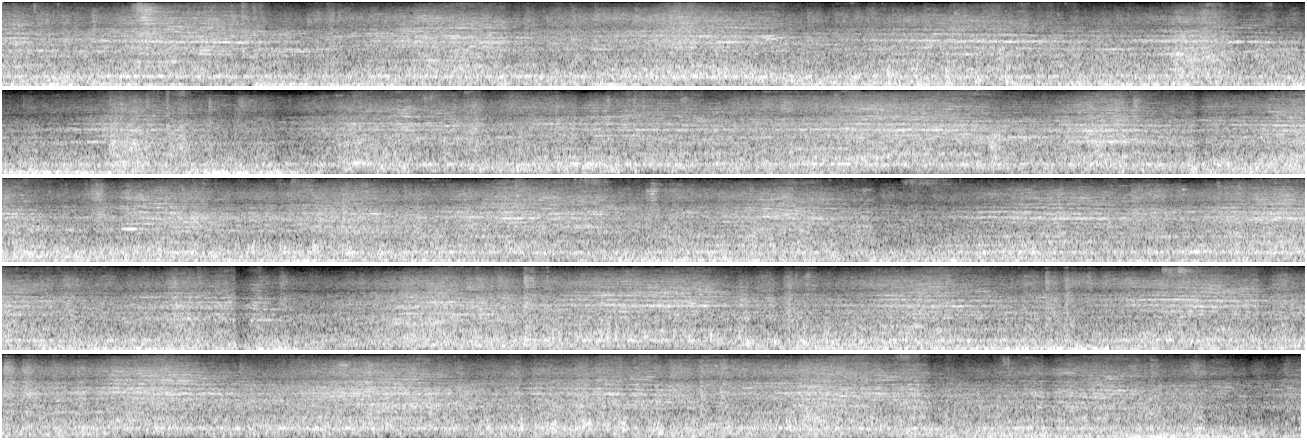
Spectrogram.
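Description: Double-stack intermodal well cars of a freight train rolling steadily past: a continuous loud rumble of steel wheels on rail. A steady ringing tone and wavering higher whines ride over it, with occasional clacks of wheels over the rail.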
